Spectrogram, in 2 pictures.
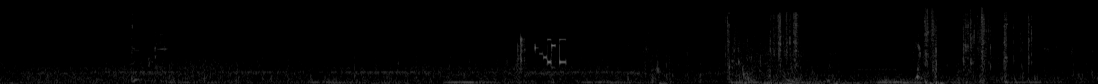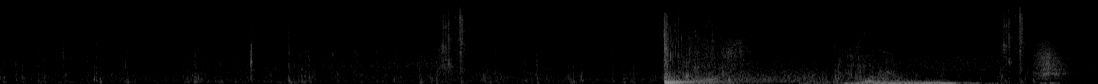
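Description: Footsteps of a game character patter quickly over grass and dirt.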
